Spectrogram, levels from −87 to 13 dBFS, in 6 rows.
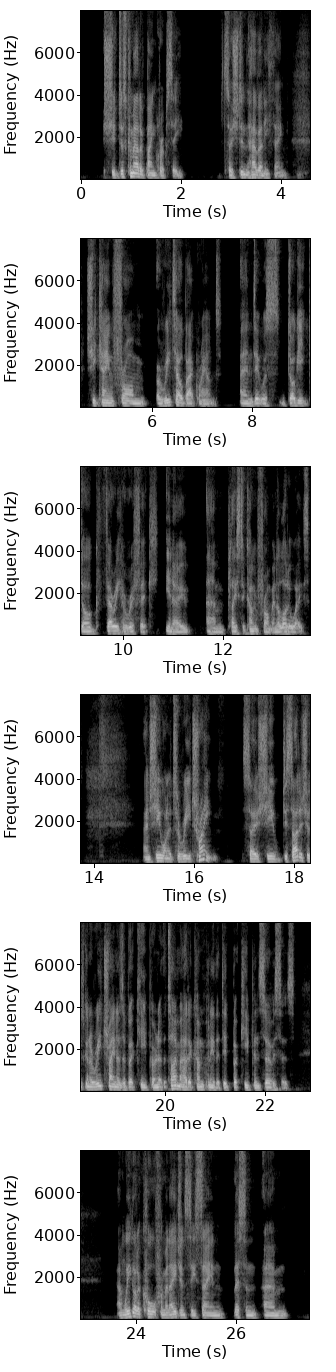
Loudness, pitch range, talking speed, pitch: -19 LUFS, 95-115 Hz, 165 wpm, 105 Hz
